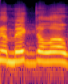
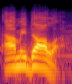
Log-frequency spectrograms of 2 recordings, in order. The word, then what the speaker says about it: Amidala: with the political discussions were great too Queen amydala was fair and balanced as a leader as far as I'm concerned you had your amydala removed when we made the Metroid tier list it's pronounced Amidala damn Barry and they say I'm the one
